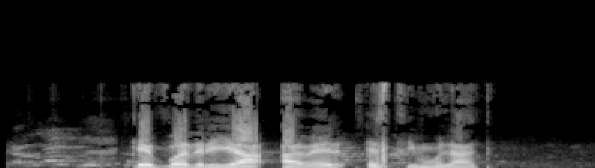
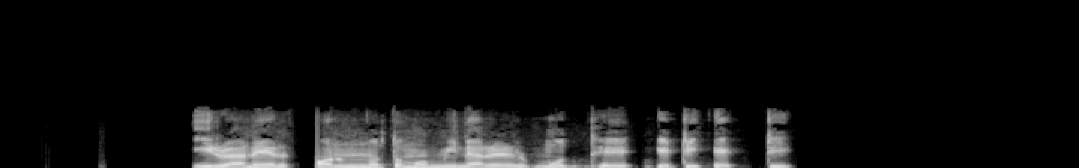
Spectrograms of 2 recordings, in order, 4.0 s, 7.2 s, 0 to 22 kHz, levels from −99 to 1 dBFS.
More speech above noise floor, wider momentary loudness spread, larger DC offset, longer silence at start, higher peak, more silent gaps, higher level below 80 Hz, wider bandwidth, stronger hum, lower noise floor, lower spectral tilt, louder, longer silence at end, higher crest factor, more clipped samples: second, 51 dB vs over 74 dB; about the same, 10 LU vs 8 LU; neither; second, 0.1 s vs 1.3 s; about the same, 0 dBFS vs -2 dBFS; second, none vs 1.99-2.08 s, 5.00-5.05 s; second, -64 dBFS vs -56 dBFS; first, 11.5 kHz vs 7.8 kHz; neither; second, -66 dBFS vs under -90 dBFS; second, -3.5 dB/octave vs -6.5 dB/octave; about the same, -15 LUFS vs -16 LUFS; second, 0.8 s vs 1.95 s; about the same, 16 dB vs 18 dB; neither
